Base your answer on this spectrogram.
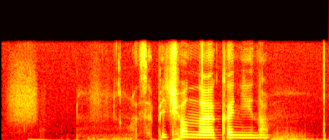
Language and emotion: Russian, neutral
